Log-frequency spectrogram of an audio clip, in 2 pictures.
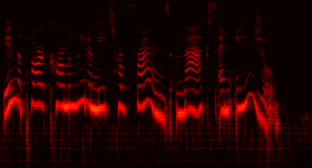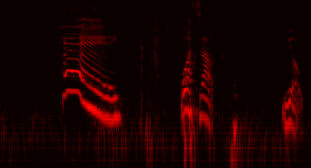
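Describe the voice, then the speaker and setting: A children's librarian reads a picture book aloud at storytime. Her voice is pitched a little high and swings widely up and down, animated and inviting as she pauses to ask the little ones questions.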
